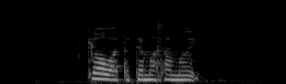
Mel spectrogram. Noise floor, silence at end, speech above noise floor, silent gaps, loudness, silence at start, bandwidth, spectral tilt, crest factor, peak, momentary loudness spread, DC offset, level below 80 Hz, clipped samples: -71 dBFS; 0.9 s; 38 dB; none; -34 LUFS; 0.9 s; 7.6 kHz; -7.5 dB/octave; 18 dB; -18 dBFS; 8 LU; under 0.1%; -72 dBFS; under 0.1%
